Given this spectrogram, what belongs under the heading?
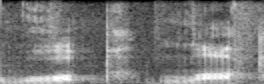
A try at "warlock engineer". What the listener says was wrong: no it's warlock warlock engineer they forgot the P the p is silent when you write it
